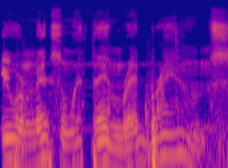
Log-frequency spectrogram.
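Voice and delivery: big, rough, gruff bruiser voice. Voicing a character questioning travelers after locals attacked them: large gruff voice. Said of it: "You hear a large, gruff voice".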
